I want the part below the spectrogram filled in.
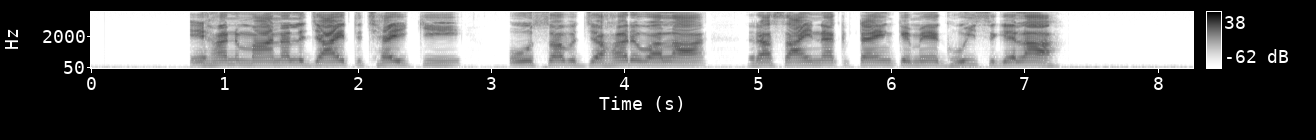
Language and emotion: Maithili, neutral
